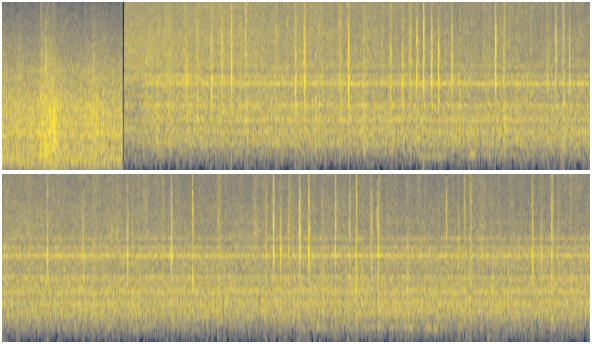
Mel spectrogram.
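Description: Wooden spatula stirring and tossing rice in a nonstick pan, with irregular sharp clicks and knocks as it strikes the pan. These start about two seconds in and run over a steady mechanical hum.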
